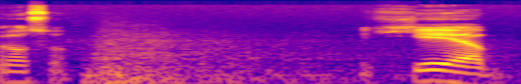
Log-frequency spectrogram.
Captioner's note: loud as hell thunder noises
